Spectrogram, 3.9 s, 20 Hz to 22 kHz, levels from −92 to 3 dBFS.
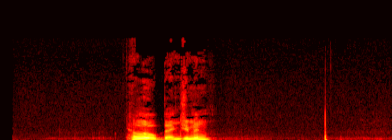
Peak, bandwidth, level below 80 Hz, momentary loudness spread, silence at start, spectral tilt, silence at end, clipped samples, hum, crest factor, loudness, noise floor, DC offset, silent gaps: -6 dBFS; 13 kHz; -74 dBFS; 27 LU; 1.3 s; -8 dB/octave; 1.85 s; under 0.1%; none; 20 dB; -21 LUFS; -70 dBFS; under 0.1%; none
